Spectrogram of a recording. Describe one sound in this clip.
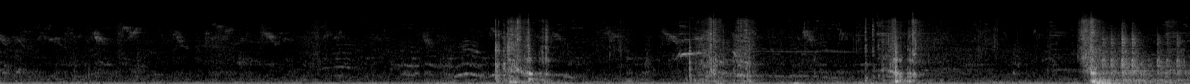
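A shovel scrapes against a metal wheelbarrow as its load is tipped in.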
